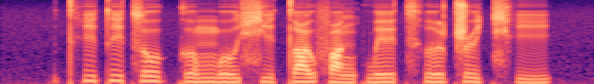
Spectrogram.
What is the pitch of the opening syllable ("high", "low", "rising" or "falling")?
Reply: high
